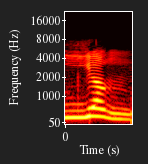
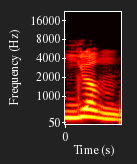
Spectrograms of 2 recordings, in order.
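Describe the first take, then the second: The two takes are said the same way.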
